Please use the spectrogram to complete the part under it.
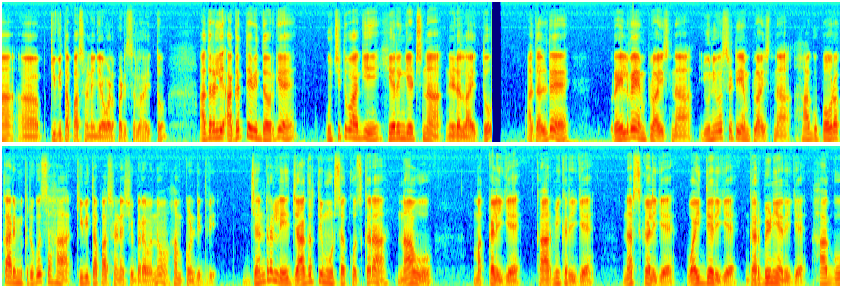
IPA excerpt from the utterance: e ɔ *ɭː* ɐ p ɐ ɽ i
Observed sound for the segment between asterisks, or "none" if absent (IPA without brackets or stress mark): ɭ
